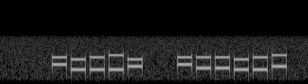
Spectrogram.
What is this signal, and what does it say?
DTMF, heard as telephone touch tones, dialled by machine, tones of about 140 ms. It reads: 01237 055129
